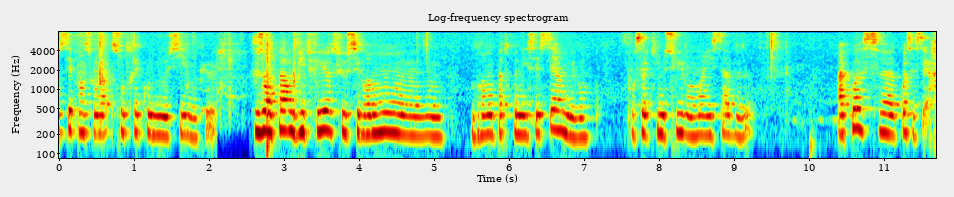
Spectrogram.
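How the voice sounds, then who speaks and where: A young woman rambles through a makeup haul in a soft, mellow voice, pausing on fillers and restarting sentences. Her pitch stays flat and even, and she sits a little back from the camera mic in an echoey room with faint hiss. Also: distant mic. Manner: chatty, hesitant, many fillers and restarts. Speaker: beauty vlogger. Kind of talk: casual makeup haul review.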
